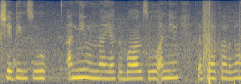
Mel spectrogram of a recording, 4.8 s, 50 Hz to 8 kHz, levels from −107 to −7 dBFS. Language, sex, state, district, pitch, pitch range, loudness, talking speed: Telugu, female, Andhra Pradesh, Anantapur, 255 Hz, 245-265 Hz, -19 LUFS, 125 wpm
